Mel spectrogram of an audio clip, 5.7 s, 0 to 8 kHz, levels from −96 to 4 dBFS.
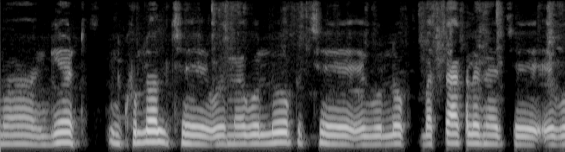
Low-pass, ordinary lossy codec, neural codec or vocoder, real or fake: none; none; none; real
